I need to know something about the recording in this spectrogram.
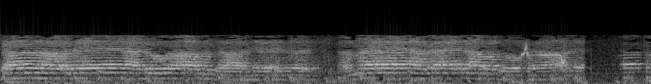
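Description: Hausa praise song: a voice chants two long, melismatic phrases with instrumental accompaniment, the second phrase starting about halfway through.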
